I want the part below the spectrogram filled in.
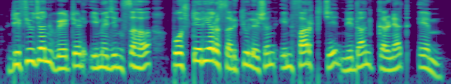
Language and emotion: Marathi, neutral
